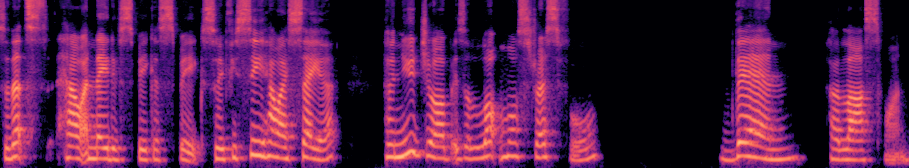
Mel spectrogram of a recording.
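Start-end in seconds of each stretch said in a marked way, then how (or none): 3.8-9.1 brief pause, then than stressed. Showing how a native speaker says a comparison: pause before stressed than. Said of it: "we also have a pause just before it".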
